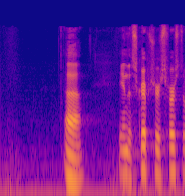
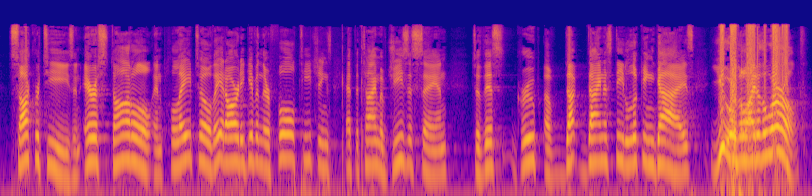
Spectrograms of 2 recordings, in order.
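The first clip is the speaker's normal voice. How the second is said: higher and much louder, peaking on the quote; building to a shout; 4 semitones higher, 9 dB louder than usual. Real, not acted. Preacher to his congregation, building into a full shout. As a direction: climb until you're shouting the verse.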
